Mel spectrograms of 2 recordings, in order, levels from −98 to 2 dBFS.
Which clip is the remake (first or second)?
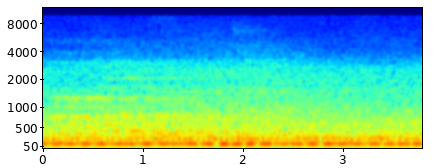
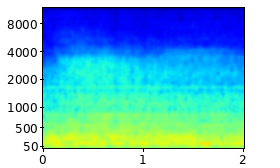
second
